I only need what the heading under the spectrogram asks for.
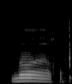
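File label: "mort", French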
